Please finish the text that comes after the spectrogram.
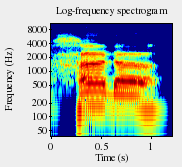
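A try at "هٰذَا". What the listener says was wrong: Haza. Hanya dua harokat. Haza.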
